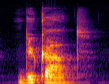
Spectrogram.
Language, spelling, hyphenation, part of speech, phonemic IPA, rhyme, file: Dutch, dukaat, du‧kaat, noun, /dyˈkaːt/, -aːt, Nl-dukaat.ogg
- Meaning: ducat (gold coin) (used of various gold coins of varying value)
